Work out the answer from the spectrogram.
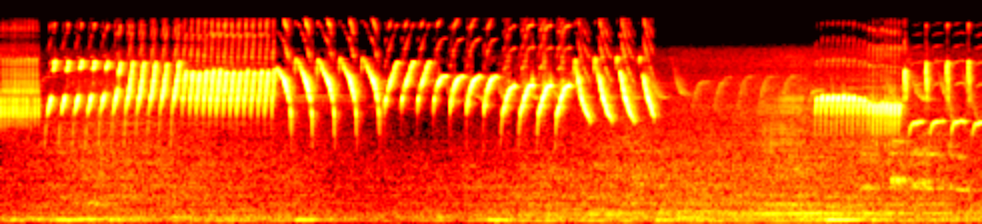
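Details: Belgian canary singing a long, varied strophe: a fast buzzy trill, a run of rapid downslurred sweeps, quick rattling notes, a brief pause, then a steady high-pitched roll and rising chips.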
